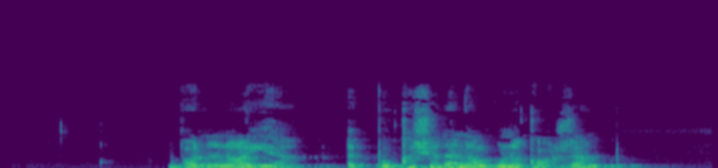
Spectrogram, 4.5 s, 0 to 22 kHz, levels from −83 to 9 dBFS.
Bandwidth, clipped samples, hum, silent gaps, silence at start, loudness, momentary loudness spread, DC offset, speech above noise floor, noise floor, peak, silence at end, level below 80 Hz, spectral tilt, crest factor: 11 kHz; under 0.1%; none; none; 1.05 s; -23 LUFS; 12 LU; under 0.1%; 46 dB; -68 dBFS; -6 dBFS; 0.5 s; -70 dBFS; -6 dB/octave; 18 dB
